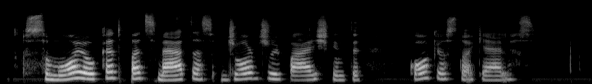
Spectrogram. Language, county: Lithuanian, Tauragė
